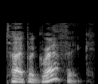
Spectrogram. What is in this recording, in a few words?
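"typographic", British English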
